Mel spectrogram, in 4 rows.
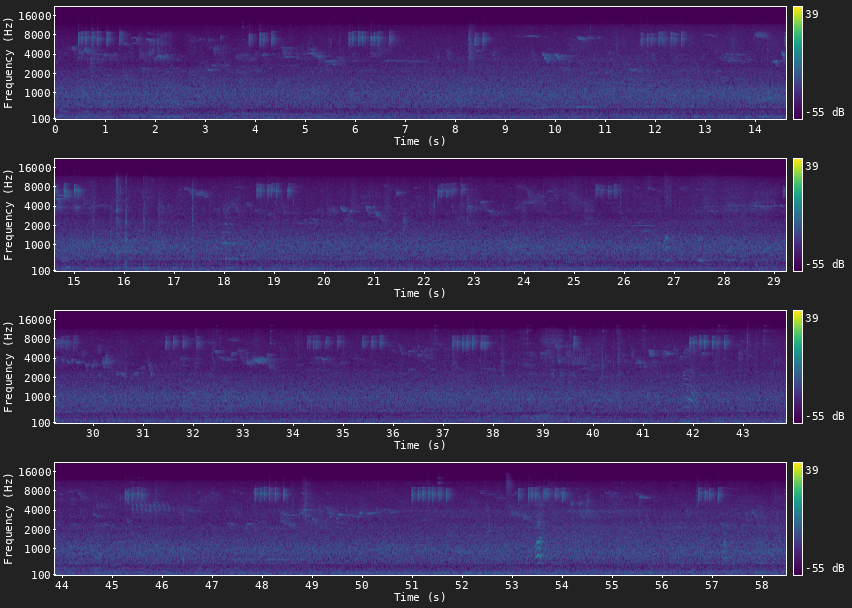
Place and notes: Silence Valley, Olivais Sul 1800 Lisboa, Portugal - Quarantine Park
"Sillence Valley" a park that retains its name againg because of the quarantine period, much less cars, much more birds. Recorded with a SD mixpre6 and a pair of clippy primo 172 in AB stereo configuration.
Área Metropolitana de Lisboa, Portugal, March 2020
